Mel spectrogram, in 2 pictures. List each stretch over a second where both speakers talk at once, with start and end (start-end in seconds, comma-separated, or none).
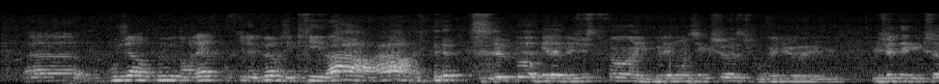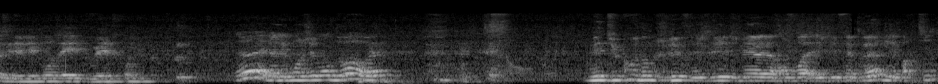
none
